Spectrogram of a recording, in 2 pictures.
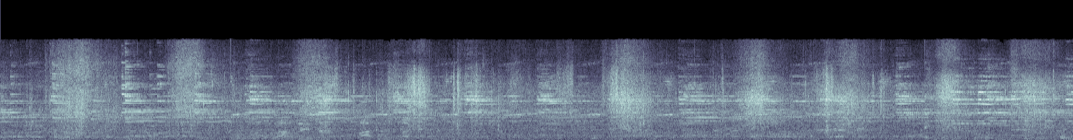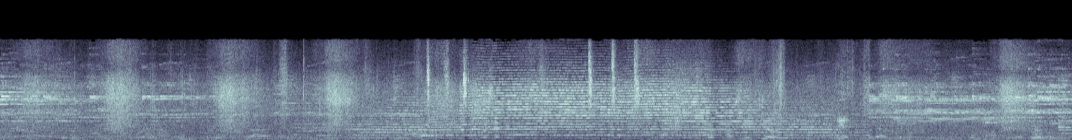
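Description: River water rushes and churns steadily.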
